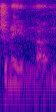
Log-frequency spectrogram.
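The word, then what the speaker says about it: Gnadenhutten: Um now I I should mention the town is called Janaden Hutton uh pronounced Janaden Hutton by the locals today.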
